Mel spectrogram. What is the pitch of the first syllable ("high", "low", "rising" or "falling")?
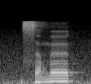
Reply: rising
